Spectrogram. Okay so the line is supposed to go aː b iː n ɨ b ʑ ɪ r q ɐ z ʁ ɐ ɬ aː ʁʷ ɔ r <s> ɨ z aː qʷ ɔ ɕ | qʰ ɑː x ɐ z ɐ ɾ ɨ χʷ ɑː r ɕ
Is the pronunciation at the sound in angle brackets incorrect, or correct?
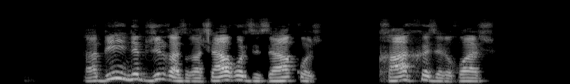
incorrect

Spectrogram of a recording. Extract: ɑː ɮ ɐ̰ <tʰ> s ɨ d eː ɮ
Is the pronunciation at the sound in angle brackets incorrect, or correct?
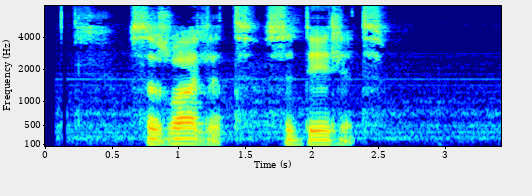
correct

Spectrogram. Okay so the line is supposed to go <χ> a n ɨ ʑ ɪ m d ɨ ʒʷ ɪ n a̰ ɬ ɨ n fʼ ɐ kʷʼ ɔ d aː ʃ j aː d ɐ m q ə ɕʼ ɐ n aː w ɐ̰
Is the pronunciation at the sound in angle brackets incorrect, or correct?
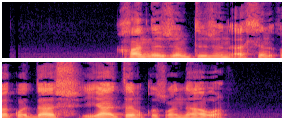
correct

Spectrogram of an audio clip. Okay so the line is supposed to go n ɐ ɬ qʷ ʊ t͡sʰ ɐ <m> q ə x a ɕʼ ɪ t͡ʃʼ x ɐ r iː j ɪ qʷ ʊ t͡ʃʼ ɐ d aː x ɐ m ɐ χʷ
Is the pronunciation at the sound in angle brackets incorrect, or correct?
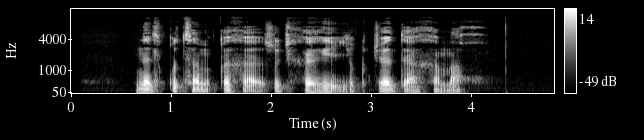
correct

